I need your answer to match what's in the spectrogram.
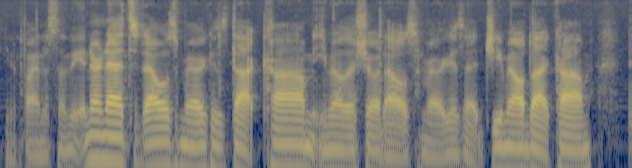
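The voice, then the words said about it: American accent. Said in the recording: “Sheffield Wednesday opinion with an American accent.”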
